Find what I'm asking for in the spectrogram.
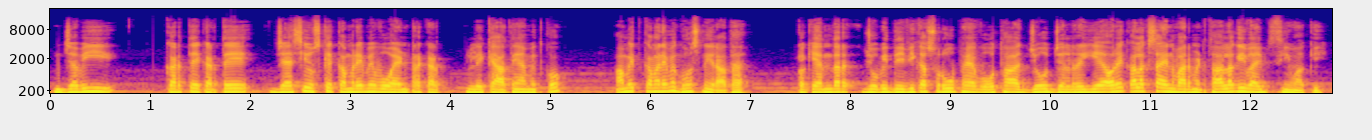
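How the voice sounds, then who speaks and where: A man's voice: fairly high pitch, moderate pace, mellow, soft background music. A man narrating a horror story in a casual, conversational way, stopping to explain with asides.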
